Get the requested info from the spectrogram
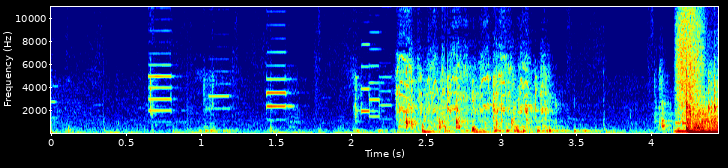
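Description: Near silence, with a few faint short high beeps in the first half and a faint rustle in the second half.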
